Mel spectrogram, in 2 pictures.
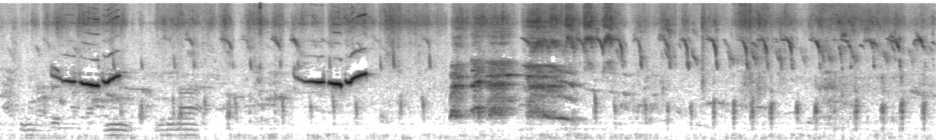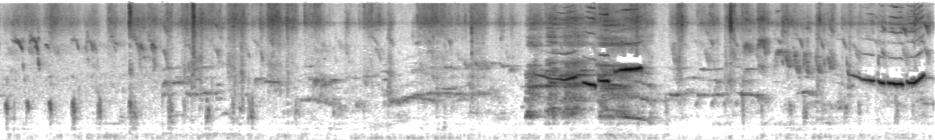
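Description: White-rumped shama calling: three short whistles that dip and then rise, with a fast ticking chatter between them. Two louder, harsh calls about a second and a half long stand out, one early and one late.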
